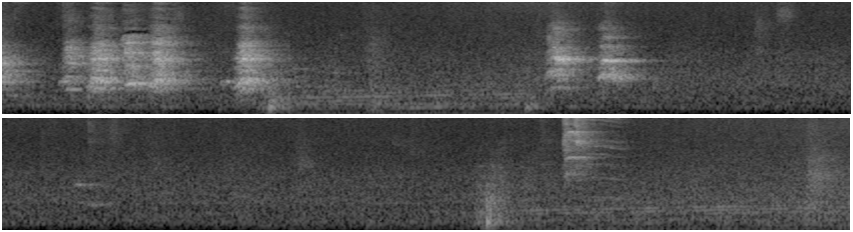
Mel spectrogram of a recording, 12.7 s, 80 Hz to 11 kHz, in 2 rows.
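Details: Female red Chihuahua at a pet shop, born April 2017, letting out a quick burst of shrill yaps, a short pair a couple of seconds later, then a long quiet gap before one more high bark and a faint whine.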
